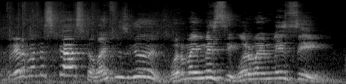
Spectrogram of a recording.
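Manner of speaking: high, carefree voice of a smug skeptic; hammed-up voice of a man who misses nothing.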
